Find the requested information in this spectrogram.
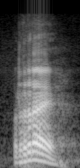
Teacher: ऐसा लगता है जैसे जीवा क्या कर रही हो? कंपन कर रही हो, 2-3 बार कांप रही हो, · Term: प्रकंपित व्यंजन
